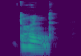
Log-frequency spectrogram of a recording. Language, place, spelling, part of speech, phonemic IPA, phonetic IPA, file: Hindi, Delhi, धुंध, noun, /d̪ʱʊnd̪ʱ/, [d̪ʱʊ̃n̪d̪ʱ], LL-Q1568 (hin)-धुंध.wav
- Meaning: fog, haze, mist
